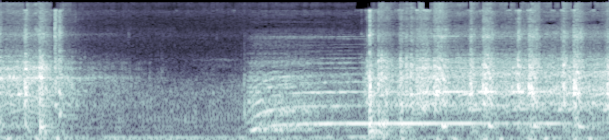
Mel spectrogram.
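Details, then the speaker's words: Motorcycle fitted with a fingerprint immobilizer alarm, started without a registered fingerprint: after a brief clatter a sustained electronic alarm tone sounds, and the bike cannot be started until a registered fingerprint is applied. "terdengar suara alarm berbunyi kita coba bantu dengan menempel sidik jari yang sudah terdaftar silahkan tempel Sidik jarinya"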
